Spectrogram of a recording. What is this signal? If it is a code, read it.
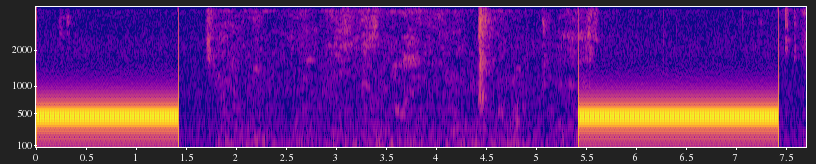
Ringback tone (North America), 440 + 480 Hz.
